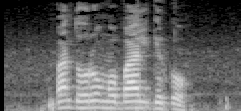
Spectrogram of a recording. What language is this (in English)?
Gurgula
